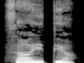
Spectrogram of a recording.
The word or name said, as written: ಸಾಯಿತ್ಯ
